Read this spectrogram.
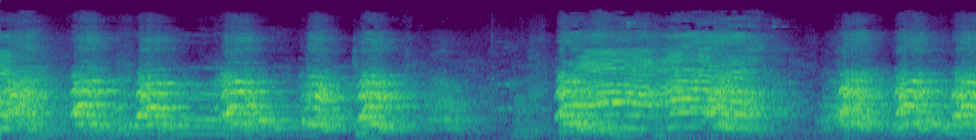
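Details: Female Belgian Malinois in grip and bite training, barking on command instead of locking onto a threat, to appear more intimidating. Loud, harsh barks come in quick bursts, with a longer, fuller bark near the middle.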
